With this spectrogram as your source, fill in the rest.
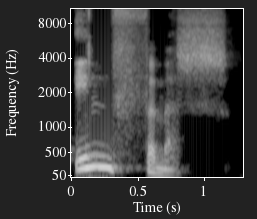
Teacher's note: Or infamous, stress on the in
